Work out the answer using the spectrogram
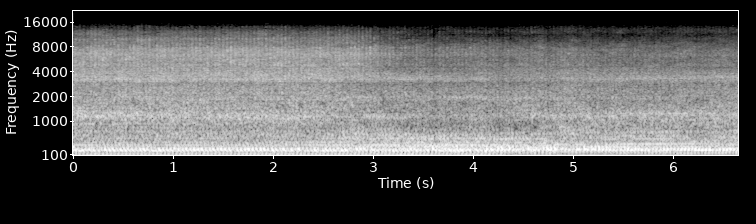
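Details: John Deere STX38 rider, Kohler Command 13 engine, gravity-fed fuel, first start after sitting about a year: engine holds a constant high, hard drone and never idles down; over-revving, governor suspected but cause not yet found.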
